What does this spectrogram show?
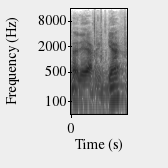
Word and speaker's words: Allergan: Valeant est beaucoup là, dans l'actualité par les temps qu'il faut parce qu'il tente depuis longtemps d'acheter de façon hostile Allergan, on prononce Allergan, voilà.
